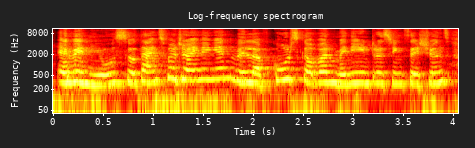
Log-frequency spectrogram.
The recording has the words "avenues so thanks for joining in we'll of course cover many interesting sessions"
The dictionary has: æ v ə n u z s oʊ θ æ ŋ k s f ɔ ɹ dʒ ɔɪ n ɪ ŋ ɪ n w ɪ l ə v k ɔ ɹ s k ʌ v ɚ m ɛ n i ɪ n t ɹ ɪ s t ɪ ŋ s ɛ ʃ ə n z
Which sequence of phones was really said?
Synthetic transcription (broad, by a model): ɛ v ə n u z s oʊ t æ ŋ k s f ɔ ɹ dʒ ɔɪ n ɪ ŋ ɪ n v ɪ l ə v k ɔ ɹ s k ʌ v ɚ m ɛ n i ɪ n t ɹ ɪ s t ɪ ŋ s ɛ ʃ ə n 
